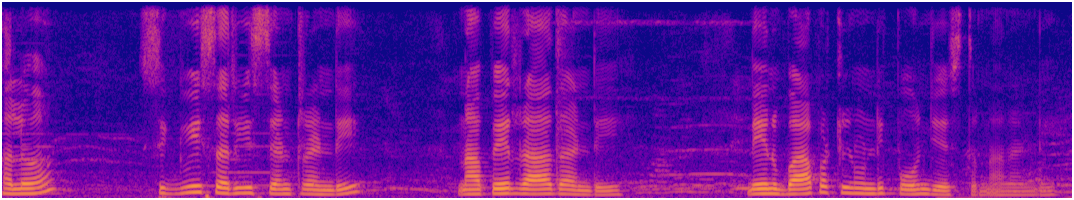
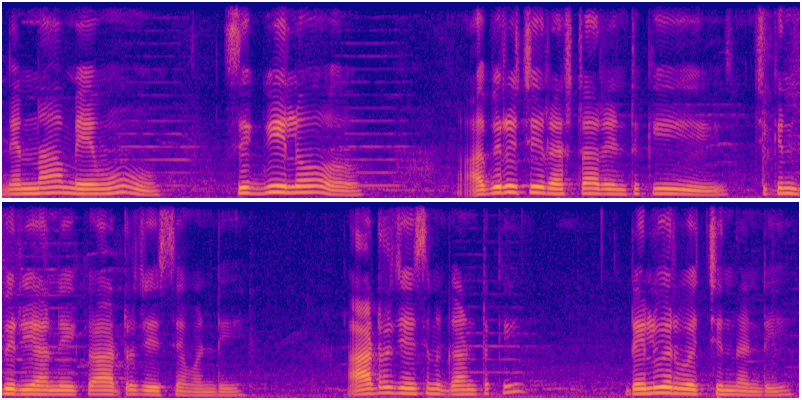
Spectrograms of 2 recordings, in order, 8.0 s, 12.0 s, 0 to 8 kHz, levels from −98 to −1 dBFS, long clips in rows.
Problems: none marked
